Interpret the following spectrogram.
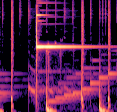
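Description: A single bright, high chime rings out suddenly under a second in and fades slowly, over soft background music with a light beat.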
